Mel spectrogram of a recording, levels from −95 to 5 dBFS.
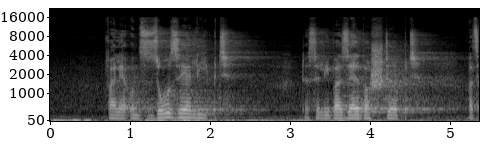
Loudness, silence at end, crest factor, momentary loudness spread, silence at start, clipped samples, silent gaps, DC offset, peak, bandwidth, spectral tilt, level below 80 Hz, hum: -34 LUFS; 0 s; 18 dB; 19 LU; 0 s; under 0.1%; none; under 0.1%; -18 dBFS; 16 kHz; -3.5 dB/octave; -50 dBFS; none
